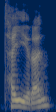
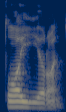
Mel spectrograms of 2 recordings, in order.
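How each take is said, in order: First: The first t is light and thin. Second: The first t is heavy, full-mouthed. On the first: The speaker calls it wrong. "it's not tayran" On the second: The speaker calls it right. "you have to make sure you say that full mouth"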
